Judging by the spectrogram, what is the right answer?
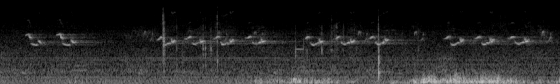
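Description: A songbird chirping over and over in quick runs of short falling notes, with a couple of sharp clicks partway through. A low rumbling noise comes in about three seconds in and is the loudest thing near the end.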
